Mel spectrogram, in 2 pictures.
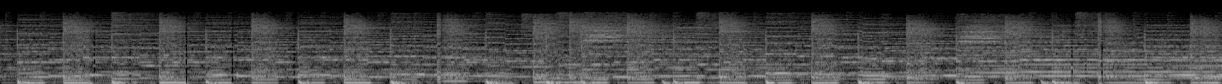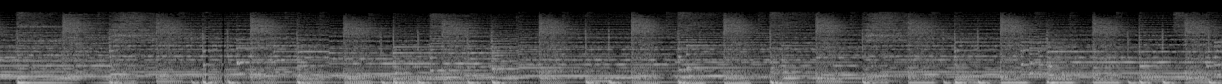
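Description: From 0.87 to 4.74 s, scattered short gaps appear: around ten packets go missing or arrive late, each hole no longer than about 20 ms, and the receiver patches them by extending the preceding sound, so roughly a twentieth of that stretch is filled in. The audio stays clear but picks up small ticks and brief smears. The same pattern returns from 10.71 to 14.88 s.

Three times a drift correction step is likely at work, with clock-matching software abruptly changing the playback rate to rebalance its buffer. From 5.05 to 5.57 s, 8.63 to 10.19 s and 15.51 to 17.41 s, playback runs 6.25% slower and drops 112 cents, a little over a semitone. Each span sounds suddenly detuned and sluggish, audible through the Opus call path's roughly 12 kHz bandwidth.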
